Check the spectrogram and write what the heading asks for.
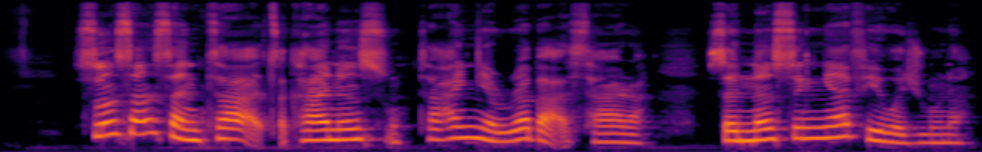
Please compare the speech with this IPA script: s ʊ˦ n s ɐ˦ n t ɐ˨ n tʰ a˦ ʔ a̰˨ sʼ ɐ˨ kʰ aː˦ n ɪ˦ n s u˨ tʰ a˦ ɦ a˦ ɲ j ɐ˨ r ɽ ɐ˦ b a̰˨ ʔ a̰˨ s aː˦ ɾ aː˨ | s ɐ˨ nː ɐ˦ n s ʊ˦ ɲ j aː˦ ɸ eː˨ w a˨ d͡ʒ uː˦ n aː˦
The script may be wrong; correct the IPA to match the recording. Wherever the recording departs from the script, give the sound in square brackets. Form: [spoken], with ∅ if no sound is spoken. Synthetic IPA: s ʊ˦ n s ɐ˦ n [s] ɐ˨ n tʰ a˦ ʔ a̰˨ sʼ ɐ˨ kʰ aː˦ n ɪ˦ n s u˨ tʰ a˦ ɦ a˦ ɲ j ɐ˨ r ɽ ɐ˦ b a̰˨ ʔ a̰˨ s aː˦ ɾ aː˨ | s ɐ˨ nː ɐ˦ n s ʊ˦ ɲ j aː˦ ɸ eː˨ w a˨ d͡ʒ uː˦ n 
